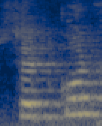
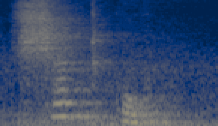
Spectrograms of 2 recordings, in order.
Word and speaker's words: षट्कोण: तो यहाँ मुझे कैसे प्रोनाउंस करना है ये बहुत इंपॉर्टेंट है. ये होता है षट्कोण, षट्कोण. So your lip should also just give the movement, and even your this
